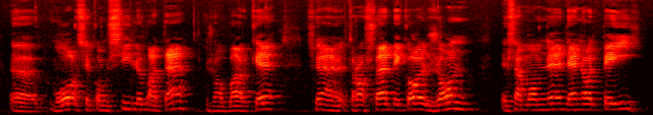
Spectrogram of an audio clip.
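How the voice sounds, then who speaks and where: Speaking at a very slow pace in a Louisiana accent, a man uses a high pitch and fairly even intonation over noticeable background noise. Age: 80s+. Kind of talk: interview answer.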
